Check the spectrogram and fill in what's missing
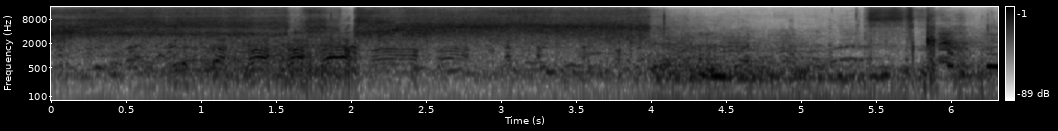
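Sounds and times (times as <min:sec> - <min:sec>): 
person imitating the hiss of an insecticide spray can: 0:00.0 - 0:04.1, 0:05.4 - 0:05.9
chuckling laughter: 0:00.0 - 0:06.3.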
